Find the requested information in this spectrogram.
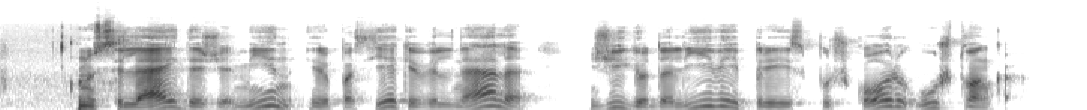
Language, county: Lithuanian, Kaunas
